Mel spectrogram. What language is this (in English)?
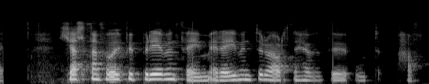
Icelandic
